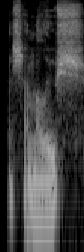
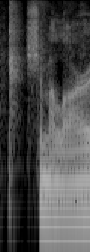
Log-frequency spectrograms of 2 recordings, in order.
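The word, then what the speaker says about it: Chmelař: It's like Shamalosh or something, I think is how they. Shamalush or something like that. Like that's how it's spelled, but like it's pronounced completely different. Yaroslav from Czechia. Shemalar is how I would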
